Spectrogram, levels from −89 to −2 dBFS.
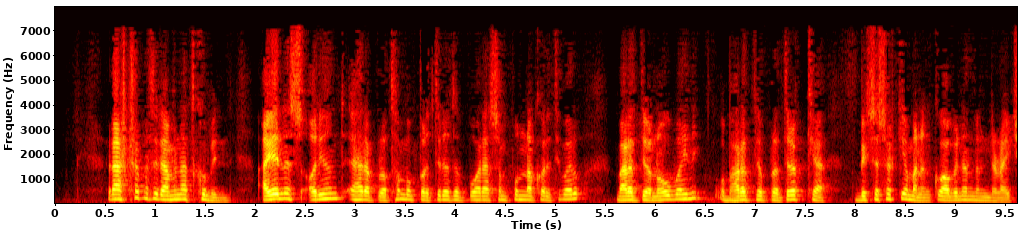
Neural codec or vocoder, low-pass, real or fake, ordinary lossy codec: codec, 16 kHz, 0.7 kbps, FocalCodec; 7.2 kHz; fake; MP3, 32 kbps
